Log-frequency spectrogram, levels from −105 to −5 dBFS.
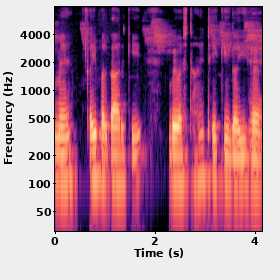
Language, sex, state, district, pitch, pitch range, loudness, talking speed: Hindi, male, Bihar, Supaul, 105 Hz, 100-105 Hz, -21 LUFS, 130 wpm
